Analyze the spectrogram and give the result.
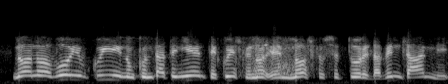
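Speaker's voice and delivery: plain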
